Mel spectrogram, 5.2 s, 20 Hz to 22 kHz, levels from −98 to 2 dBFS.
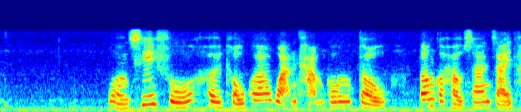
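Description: Speech over AMR wideband HD Voice, with no faults heard.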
